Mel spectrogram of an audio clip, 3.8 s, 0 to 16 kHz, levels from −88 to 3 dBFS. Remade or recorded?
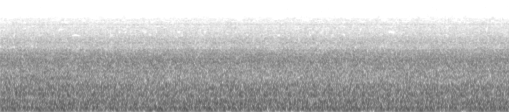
recorded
